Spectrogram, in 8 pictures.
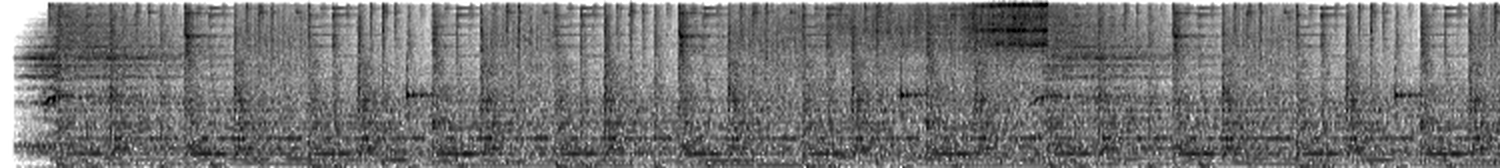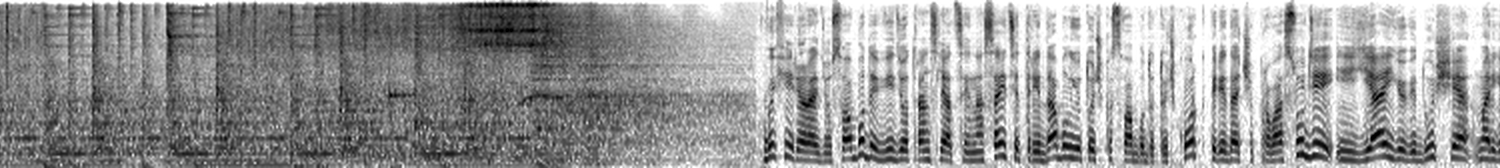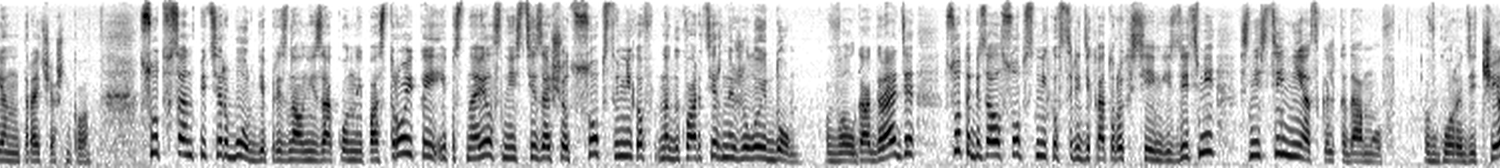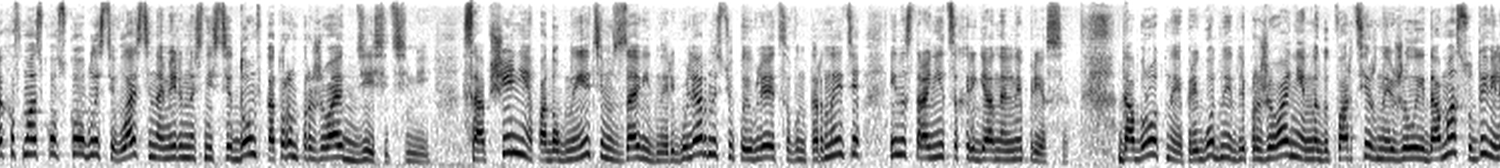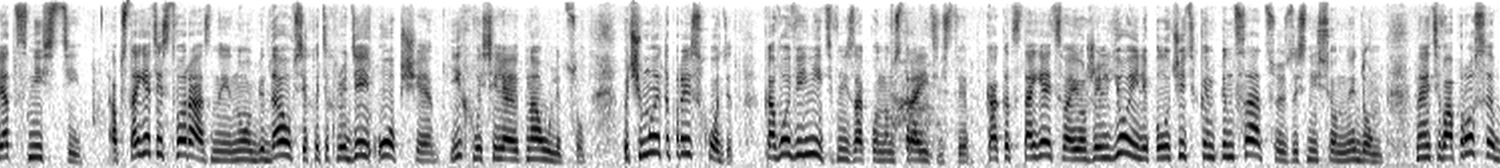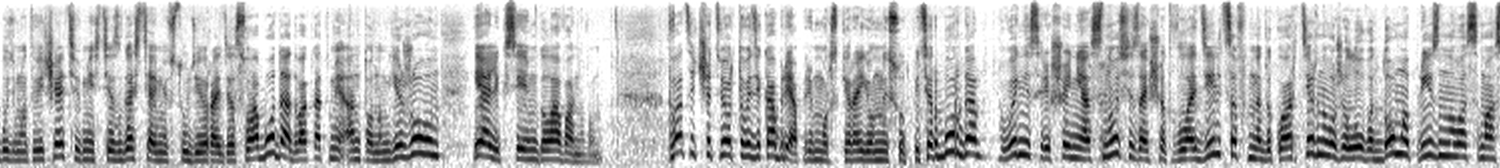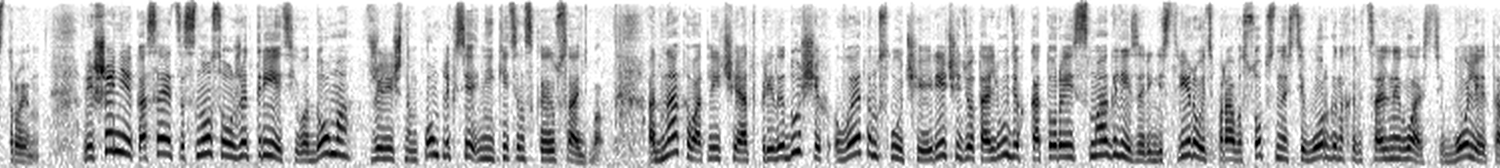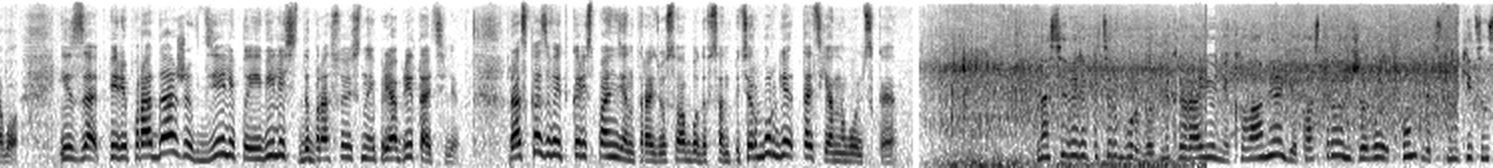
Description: Как отстоять свое жилье или получить компенсацию за снесенный дом? В студии адвокаты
